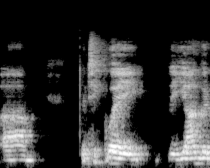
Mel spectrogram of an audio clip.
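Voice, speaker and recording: It's a man with an ordinary speaking voice and fairly even intonation. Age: 60s. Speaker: author and trading coach. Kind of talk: interview.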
